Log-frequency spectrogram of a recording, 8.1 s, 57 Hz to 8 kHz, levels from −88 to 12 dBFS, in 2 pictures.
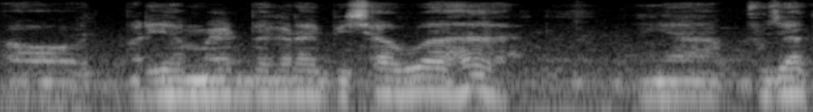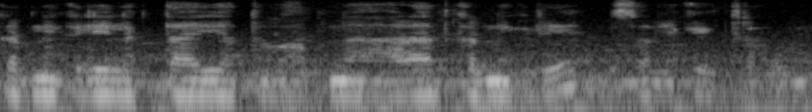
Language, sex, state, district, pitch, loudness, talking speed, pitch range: Hindi, male, Bihar, Lakhisarai, 115 Hz, -28 LUFS, 175 wpm, 110-120 Hz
